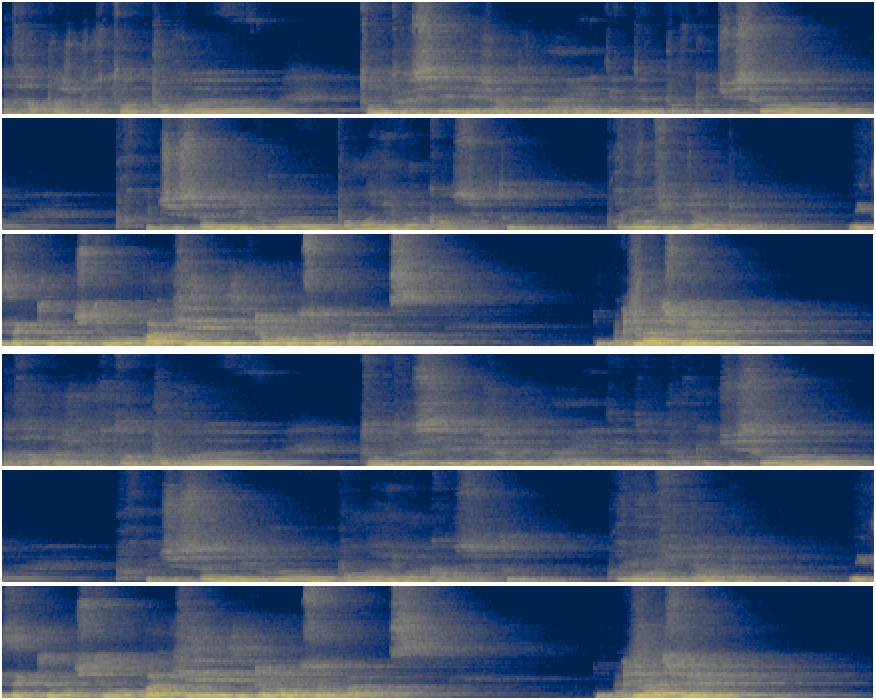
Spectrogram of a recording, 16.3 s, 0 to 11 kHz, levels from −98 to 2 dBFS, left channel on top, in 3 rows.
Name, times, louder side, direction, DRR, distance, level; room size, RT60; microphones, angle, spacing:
voice 1, 0.0-1.9 2.2-5.3 6.2-8.8 9.2-10.2 14.7-15.1, left 1 dB, 80° left, -1 dB, 1.0 m, -34 dB
voice 2, 9.3-9.6 10.7-13.5 14.6-15.3, left 1 dB, 20° left, -3 dB, 0.8 m, -25 dB
7.9 x 6.6 x 2.2 m, 1.5 s
head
